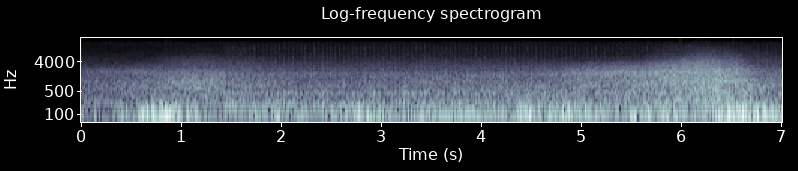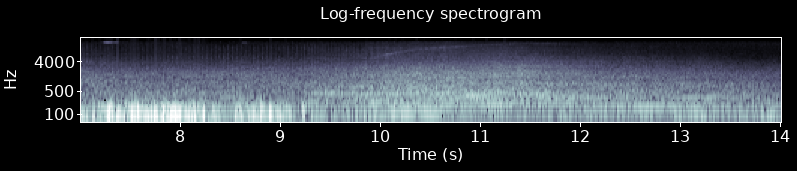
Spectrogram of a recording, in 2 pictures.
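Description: An SUV, a Toyota Hilux Surf, drives past close by, its tyre and engine noise swelling to a peak about seven to eight seconds in and then fading. A steadier engine hum from traffic follows.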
